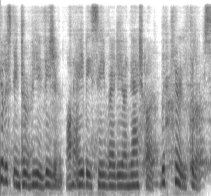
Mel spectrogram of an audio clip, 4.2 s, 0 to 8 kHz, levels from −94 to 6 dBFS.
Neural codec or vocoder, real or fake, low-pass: codec, 24 kHz, 1 kbps, SNAC; fake; 7.2 kHz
